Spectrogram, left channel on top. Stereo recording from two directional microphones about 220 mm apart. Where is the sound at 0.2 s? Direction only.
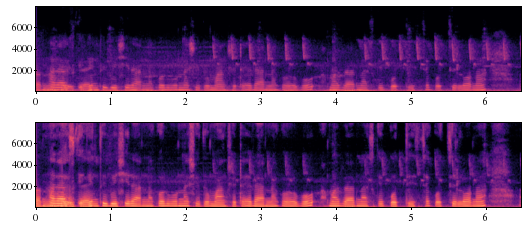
40° right (ahead or behind).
